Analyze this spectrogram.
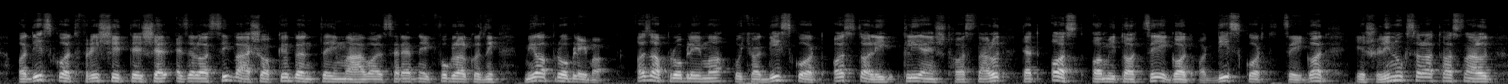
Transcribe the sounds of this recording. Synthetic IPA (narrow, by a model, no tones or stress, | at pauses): ɒd̪isko̞rt̪friʃːiːt̪eːʃːɛlɛzːɛlɒsivaːʃɒkø̞bø̞nt̪eːmaːvɒlsɛɾɛt̪neːkfo̞ɡlɒlko̞zni | miɒpro̞bleːmɒ | ɒzɒpro̞bleːmɒho̞chɒd̪isko̞rt̪ɒst̪ɒliklijɛnʃt̪hɒsnaːlod̪ːaːt̪ɒst̪ɒmit̪ɒt̪seːɡɒd̪ɒd̪isko̞rt̪seːɡɒd̪eːʃlinuksɒlɒt̪hɒsnaːlod̪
